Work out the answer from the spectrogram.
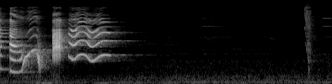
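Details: Talking parrot giving a brief burst of high, wavering, harmonic speech-like syllables, then quiet room tone with a single faint click near the end.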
